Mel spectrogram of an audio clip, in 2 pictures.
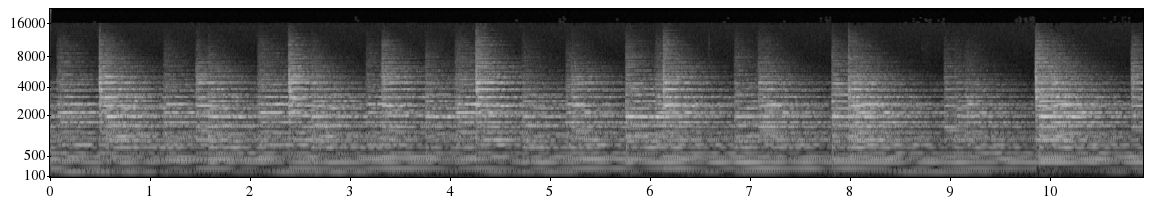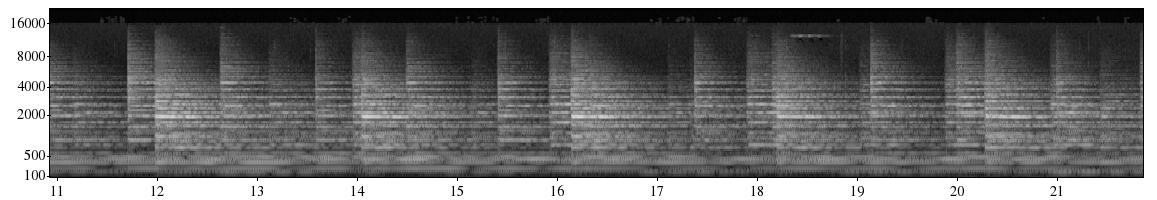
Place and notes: Vingst, Köln, Deutschland - Glocken von Sankt Theodor / Bells of St. Theodor
Das Ende des Läutens der Glocken von Sankt Theodor vor dem Silvestergottesdienst.
The end of the ringing of the bells of St. Theodor before New Year's Eve service.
